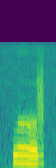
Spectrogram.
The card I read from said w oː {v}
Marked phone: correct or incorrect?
correct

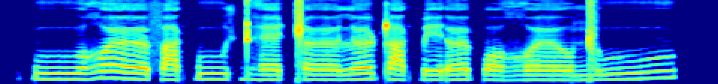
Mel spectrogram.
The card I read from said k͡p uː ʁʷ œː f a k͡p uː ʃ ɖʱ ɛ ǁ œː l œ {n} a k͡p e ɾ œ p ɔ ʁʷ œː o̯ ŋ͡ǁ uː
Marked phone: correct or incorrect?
incorrect: ʈ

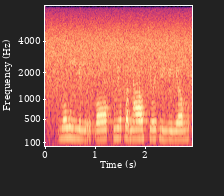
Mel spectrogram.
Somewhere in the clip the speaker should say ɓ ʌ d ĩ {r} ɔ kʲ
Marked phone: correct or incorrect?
incorrect: ʕ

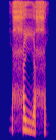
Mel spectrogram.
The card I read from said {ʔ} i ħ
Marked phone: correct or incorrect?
incorrect: ħ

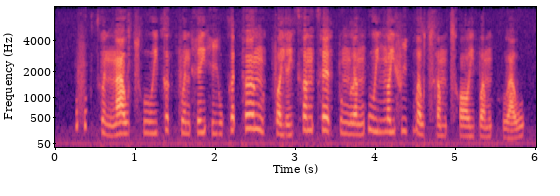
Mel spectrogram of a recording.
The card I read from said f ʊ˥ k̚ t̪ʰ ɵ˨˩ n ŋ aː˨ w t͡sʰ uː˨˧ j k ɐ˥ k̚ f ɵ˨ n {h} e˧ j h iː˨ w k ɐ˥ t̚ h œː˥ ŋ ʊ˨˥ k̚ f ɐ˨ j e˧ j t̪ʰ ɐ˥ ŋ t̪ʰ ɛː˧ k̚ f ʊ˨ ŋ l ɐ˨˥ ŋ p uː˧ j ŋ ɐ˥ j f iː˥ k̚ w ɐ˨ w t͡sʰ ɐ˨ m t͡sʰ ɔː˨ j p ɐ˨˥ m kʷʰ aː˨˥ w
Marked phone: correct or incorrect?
correct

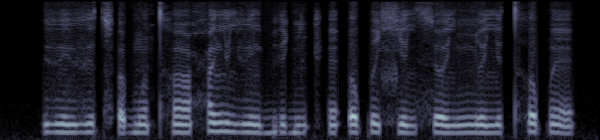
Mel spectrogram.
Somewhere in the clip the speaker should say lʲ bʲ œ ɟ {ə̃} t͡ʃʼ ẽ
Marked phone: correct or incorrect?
correct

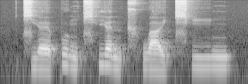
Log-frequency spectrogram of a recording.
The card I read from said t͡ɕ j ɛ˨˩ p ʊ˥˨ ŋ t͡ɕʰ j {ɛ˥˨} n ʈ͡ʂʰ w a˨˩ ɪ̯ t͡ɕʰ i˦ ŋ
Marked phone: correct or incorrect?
correct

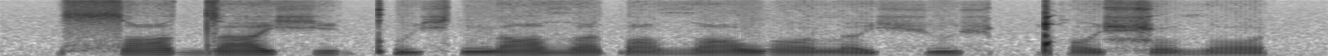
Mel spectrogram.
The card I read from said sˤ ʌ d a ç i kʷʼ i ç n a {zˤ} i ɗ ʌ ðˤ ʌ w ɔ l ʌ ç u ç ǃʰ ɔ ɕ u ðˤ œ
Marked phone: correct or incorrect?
incorrect: ðˤ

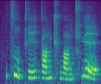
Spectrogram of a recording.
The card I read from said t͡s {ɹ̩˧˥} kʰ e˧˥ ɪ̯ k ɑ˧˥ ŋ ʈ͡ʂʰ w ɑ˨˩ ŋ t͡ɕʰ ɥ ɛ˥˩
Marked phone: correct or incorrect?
incorrect: ɹ̩˥˩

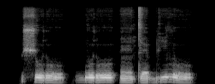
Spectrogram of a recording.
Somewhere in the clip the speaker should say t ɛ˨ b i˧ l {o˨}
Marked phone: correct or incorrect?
correct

